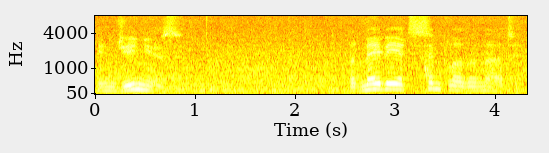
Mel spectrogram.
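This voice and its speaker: A sceptical, commanding sea captain in a gothic radio play. His voice is high-pitched and his delivery reasoned and deliberate. Rain hisses clearly behind him. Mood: grim reasoning. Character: troubled, sceptical male ship's captain, authoritative and reasoning. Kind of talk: gothic horror audio drama acting. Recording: loud steady rain noise.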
